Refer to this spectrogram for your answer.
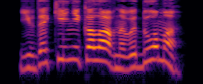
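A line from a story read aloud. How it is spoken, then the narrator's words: Loud call. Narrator (Russian): громко позвал Макс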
